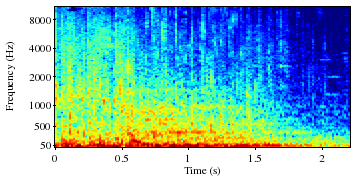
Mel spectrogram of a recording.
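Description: A weapon shot in the Warhammer 40,000: Chaos Gate - Daemonhunters video game: a single loud, heavy boom with a deep rumbling tail that fades over about two seconds, heard alone.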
